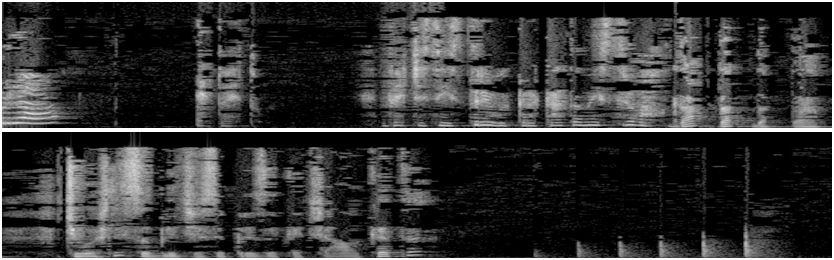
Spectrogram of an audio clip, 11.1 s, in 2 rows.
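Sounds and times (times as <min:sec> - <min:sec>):
speech: 0:02.6 - 0:08.5
knocking on a door: 0:09.0 - 0:10.9.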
